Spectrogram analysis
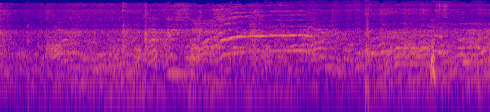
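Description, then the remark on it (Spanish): At a town council budget meeting, a crowd of people erupts in overlapping screams and shrieks as several raccoons fall, including a woman's scream, with a high rising yell standing out midway, all blended into a dense, continuous clamor of excited voices. “Pero caen varios mapaches. Sí. El grito de la señora, la de azul. Y todos gritan.”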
